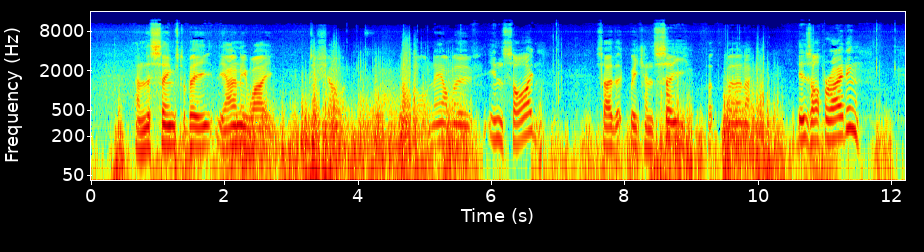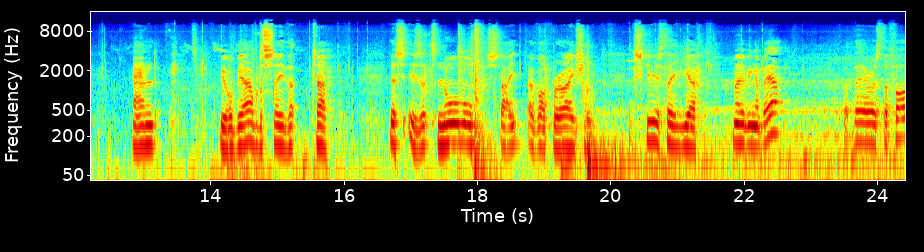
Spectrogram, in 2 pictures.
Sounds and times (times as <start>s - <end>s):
Speech: 0.7s - 3.8s, 4.8s - 6.8s, 7.6s - 10.0s, 10.6s - 11.6s, 12.8s - 13.3s, 14.2s - 15.9s, 16.7s - 22.8s, 23.5s - 24.4s.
